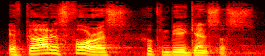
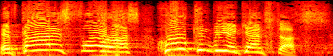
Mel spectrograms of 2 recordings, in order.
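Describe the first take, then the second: First: It is said at normal volume. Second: It is said loudly and excitedly.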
